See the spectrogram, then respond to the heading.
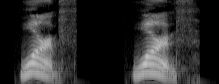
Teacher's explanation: The insertion of the p sound also happens in the word warmth. Many people add a p sound before the final th in order to make it easier to say.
